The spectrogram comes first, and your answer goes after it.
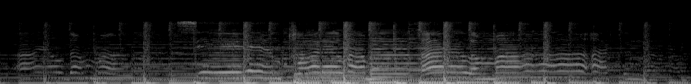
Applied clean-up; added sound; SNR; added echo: none; none; none; none.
